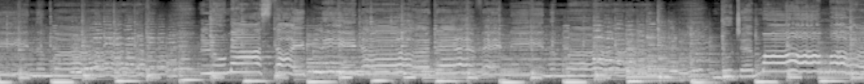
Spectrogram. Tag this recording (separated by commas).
Soul music, Music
